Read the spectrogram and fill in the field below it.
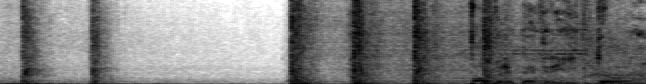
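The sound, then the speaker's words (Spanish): Loud, heavy banging on an apartment door, a few forceful blows, a brief pause, then a quicker burst of irregular thuds, harsh over a noisy background. “No acababa de terminar su frase cuando saltó de su silla espantado por el ruido que se escuchó en la puerta de su departamento.”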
